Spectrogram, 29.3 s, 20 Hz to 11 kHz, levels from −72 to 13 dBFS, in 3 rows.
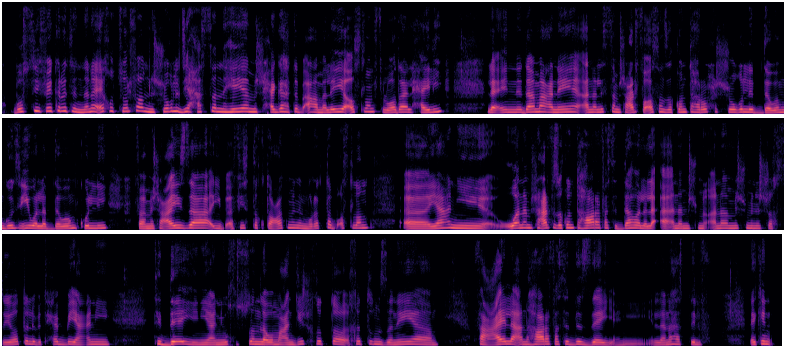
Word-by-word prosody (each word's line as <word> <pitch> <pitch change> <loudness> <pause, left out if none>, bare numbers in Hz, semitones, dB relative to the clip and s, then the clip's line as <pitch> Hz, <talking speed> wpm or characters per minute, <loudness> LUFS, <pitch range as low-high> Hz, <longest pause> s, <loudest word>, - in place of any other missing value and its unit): بُصي 300 - +2
فكرة 345 +1 0
إن 250 -4 +2
أنا 295 +4 +2
آخد 345 -2 -1
سُلفة 330 +3 0
من 315 - +3
الشغل 305 +5 +2
دي 295 +3 +2
حاسّة 290 +3 -4
إن 300 -3 +4
هي 285 +3 +4
مش 280 0 +2
حاجة 260 -1 +1
هتبقى 275 -1 -3
عَمَلية 245 +4 +3
أصلًا 295 +4 -2
في 295 -3 -16
الوضع 240 +3 +3
الحالي، 250 +5 0 0.5
لأن 245 +2 +1
ده 265 +2 +5
معناه 270 -1 +1
أنا 250 +1 +1
لسّه 275 +3 -2
مش 255 -1 -3
عارفة 240 +3 +1
أصلًا 270 +3 -2
إذا 245 - -1
كنت 260 +2 -3
هاروح 260 +2 -2
الشغل 260 -2 +1
بدوام 210 +3 0
جزئي 245 0 0
والّا 225 -3 +4
بدوام 215 +5 0
كُلّي، 245 +1 +1 0.3
فمش 220 0 -1
عايزة 260 +1 +4
يبقى 225 -2 -4
في 240 - -9
إستقطاعات 255 -1 -4
من 270 -2 -1
المُرتب 235 +4 -4
أصلًا 265 +3 -4 0.4
آآ 210 -1 +3
يعني 245 -1 +2
وأنا 255 +3 +3
مش 275 0 -3
عارفة 270 +2 +3
إذا 265 - +1
كنت 280 0 -1
هاعرف 270 +2 +2
أَسِدها 245 0 -1
والّا 250 -3 +1
لأ. 225 - +3
أنا 225 +1 -2
مش 230 +2 -5
أنا 235 +1 -3
مش 245 +1 -4
من 245 -1 -1
الشخصيّات 230 +1 -5
اللي 260 -3 0
بتحب 235 0 -7
يعني 230 +1 -2 0.5
تتداين 245 -2 +3
يعني 215 0 -1
وخصوصًا 225 +3 -4
لو 225 -3 +3
ما 220 -1 -2
عنديش 215 +5 -4
خطّة 265 -4 -3
خطّة 260 0 -7
ميزانيّة 230 -1 -2 0.4
فعالة 240 +2 +3
أنا 230 0 -4
هاعرف 250 +1 +3
أسِد 245 -1 -4
إزاي 220 -2 +1
يعني 95 +1 -14
اللي 200 +2 -5
أنا 235 +3 -3
هاستلفه، 220 -2 -6 0.5
لكن 255 +3 +1
245 Hz, 170 wpm, -23 LUFS, 225-270 Hz, 0.5 s, ده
